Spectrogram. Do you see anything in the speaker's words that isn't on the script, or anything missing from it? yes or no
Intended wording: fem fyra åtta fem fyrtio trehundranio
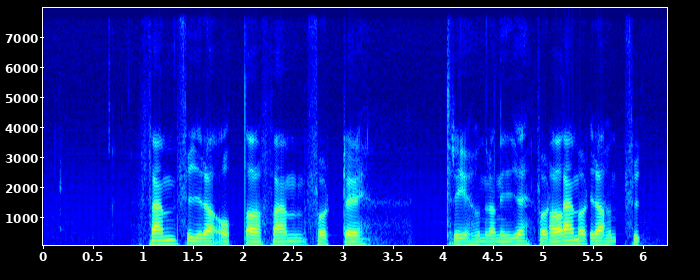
yes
